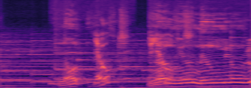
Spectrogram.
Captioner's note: he’s mumbling the same vaguely French ligature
